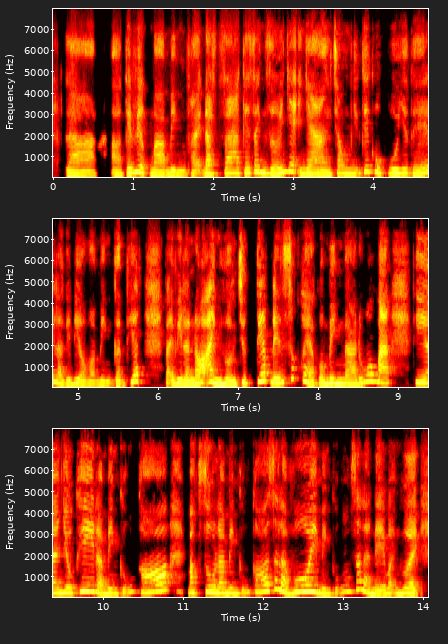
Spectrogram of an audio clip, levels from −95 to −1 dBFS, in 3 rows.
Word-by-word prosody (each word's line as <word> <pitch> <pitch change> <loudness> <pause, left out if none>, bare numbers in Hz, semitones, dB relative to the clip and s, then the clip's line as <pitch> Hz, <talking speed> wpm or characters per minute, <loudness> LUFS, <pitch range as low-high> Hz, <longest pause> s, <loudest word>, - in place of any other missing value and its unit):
là, 180 -2 -1 0.2
à, 185 -1 -3
cái 225 - +2
việc 265 -7 0
mà 185 -2 +1
mình 180 -2 -2
phải 170 -4 -4
đặt 215 +2 +1
ra 240 +2 -2
cái 250 0 0
ranh 260 -1 0
giới 220 0 +1
nhẹ 320 +2 0
nhàng 200 -3 +1
trong 215 +3 -2
những 210 +1 -5
cái 285 +3 -3
cuộc 250 -4 -3
vui 225 +1 +1
như 220 - -2
thế 210 +3 -2
là 245 -5 0
cái 190 - -2
điều 205 -3 -1
mà 170 -1 -5
mình 165 -1 -5
cần 185 -2 -2
thiết. 305 +7 -1 0.3
Tại 190 - -1
vì 210 0 +3
là 195 - +3
nó 205 +3 +3
ảnh 255 -7 +5
hưởng 195 -2 +3
trực 250 +6 +2
tiếp 330 +3 +4
đến 240 +1 +3
sức 465 +11 -2
khỏe 285 - +2
của 200 - 0
mình 225 +1 +4
mà, 205 -2 +1
đúng 225 +5 -1
không 335 0 0
bạn? 250 -5 +4 0.3
Thì, 260 -1 +2
à, 250 - +3
nhiều 255 0 +1
khi 320 0 +4
là 265 -7 0
mình 215 0 -1
cũng 300 +8 -9
có 295 +7 +2 0.2
mặc 255 0 -2
dù 275 +1 0
là 245 -1 +1
mình 235 -1 -1
cũng 270 - -9
có 290 +3 -1
rất 425 - -2
là 325 -7 +3
vui, 300 +5 +3
mình 225 -5 -2
cũng 275 +8 -8
rất 395 +5 -4
là 335 - 0
nể 195 -4 0
mọi 225 +1 -4
người, 230 -1 +1
230 Hz, 295 wpm, -22 LUFS, 205-275 Hz, 0.3 s, ảnh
